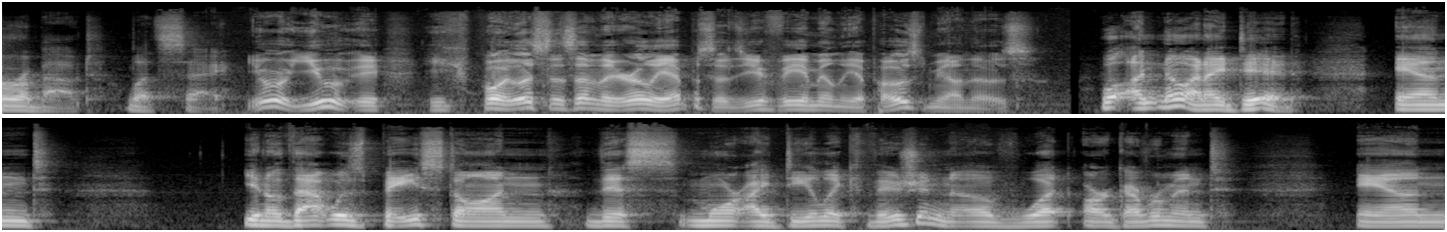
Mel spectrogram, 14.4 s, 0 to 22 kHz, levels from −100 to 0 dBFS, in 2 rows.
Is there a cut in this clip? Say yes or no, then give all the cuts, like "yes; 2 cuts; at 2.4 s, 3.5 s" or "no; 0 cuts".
no; 0 cuts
